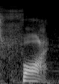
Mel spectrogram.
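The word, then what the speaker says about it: Pfaadt: It's spelled P-F-A-A-D-T. I believe it's Fought. – That sounds right, yeah.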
